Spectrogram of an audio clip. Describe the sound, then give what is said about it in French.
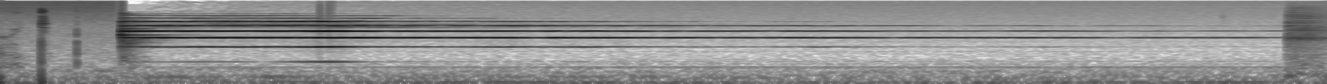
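A single bell strike, recorded with the holophonic spatial audio technique after a voice, rings out clearly, its bright metallic tone sustaining and slowly fading over several seconds. Brief sounds precede the strike, and the decay continues alone until a short noise at the end. “On écoute une voix sensuelle suivie d'une cloche.”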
